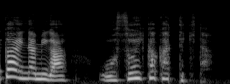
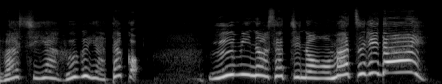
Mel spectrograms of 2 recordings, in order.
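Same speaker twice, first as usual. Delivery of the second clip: jubilant; 8 semitones higher, 5 dB louder than usual. Acted. Fisherman celebrating the catch.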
